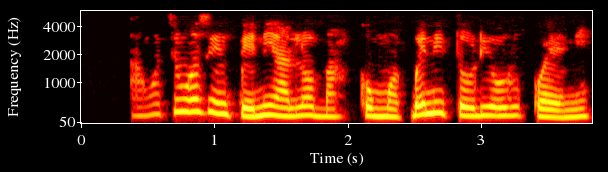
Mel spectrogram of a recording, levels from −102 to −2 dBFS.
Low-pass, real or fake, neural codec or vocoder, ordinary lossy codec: 5.4 kHz; fake; vocoder, 44.1 kHz, 128 mel bands every 512 samples, BigVGAN v2; none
